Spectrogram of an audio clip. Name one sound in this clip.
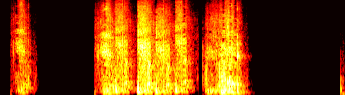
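Food is chewed and munched in quick bursts.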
